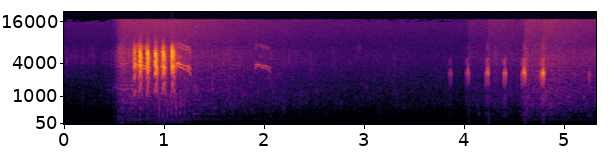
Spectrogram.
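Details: Osprey pair at their nest on Kent Island, Maryland, on a June morning, mated for life and returned from wintering in Central and South America; a rapid burst of high, sharp chirps, then a pause and a second, softer series of piping notes.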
